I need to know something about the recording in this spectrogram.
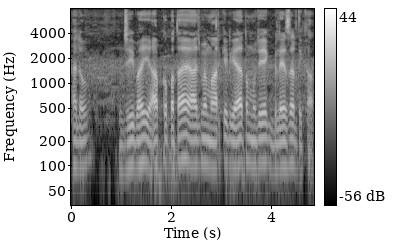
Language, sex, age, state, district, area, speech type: Urdu, male, 18-30, Uttar Pradesh, Gautam Buddha Nagar, rural, spontaneous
